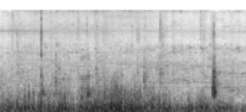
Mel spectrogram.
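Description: Unfired bricks knocking against one another as they are unloaded and stacked: a few sharp clinks over a steady low rumble.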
